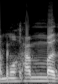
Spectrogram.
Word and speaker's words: محمد: হ্যাঁ, মুহাম্মদ। আমরা সম্ভবত হারুন ভাই ওই দিন ছিলেন না। আমরা বলেছিলাম মুহাম্মদ কিভাবে উচ্চারণ করব। প্রথম কথা হলো ব্যাকরণের দৃষ্টিকোণ থেকে এই মিমে গুণনা করব, মুহাম্মাদ। কিভাবে? মুহাম্মাদ মুহাম্মাদ।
